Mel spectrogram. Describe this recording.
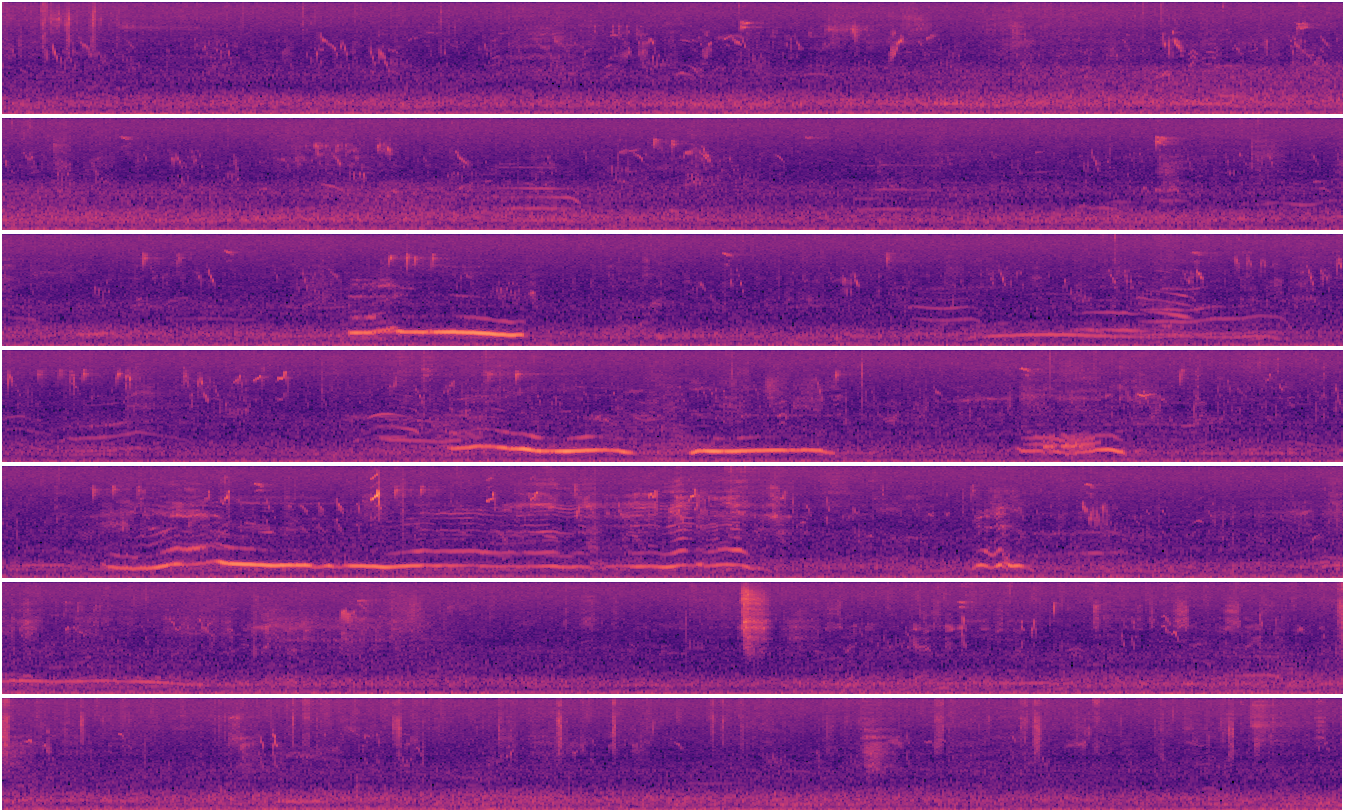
grey seals soundscape ... mainly females and pups ... parabolic ... bird call from ... skylark ... dunnock ... mipit ... pied wagtail ... starling ... chaffinch robin ... crow ... all sorts of background noise ...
